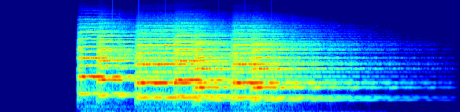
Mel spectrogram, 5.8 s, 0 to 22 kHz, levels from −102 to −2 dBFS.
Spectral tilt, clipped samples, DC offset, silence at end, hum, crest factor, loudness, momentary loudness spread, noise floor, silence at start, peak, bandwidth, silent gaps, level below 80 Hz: 3 dB/octave; under 0.1%; under 0.1%; 1.55 s; none; 18 dB; -19 LUFS; 19 LU; -72 dBFS; 0.95 s; -6 dBFS; 12.5 kHz; none; -80 dBFS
